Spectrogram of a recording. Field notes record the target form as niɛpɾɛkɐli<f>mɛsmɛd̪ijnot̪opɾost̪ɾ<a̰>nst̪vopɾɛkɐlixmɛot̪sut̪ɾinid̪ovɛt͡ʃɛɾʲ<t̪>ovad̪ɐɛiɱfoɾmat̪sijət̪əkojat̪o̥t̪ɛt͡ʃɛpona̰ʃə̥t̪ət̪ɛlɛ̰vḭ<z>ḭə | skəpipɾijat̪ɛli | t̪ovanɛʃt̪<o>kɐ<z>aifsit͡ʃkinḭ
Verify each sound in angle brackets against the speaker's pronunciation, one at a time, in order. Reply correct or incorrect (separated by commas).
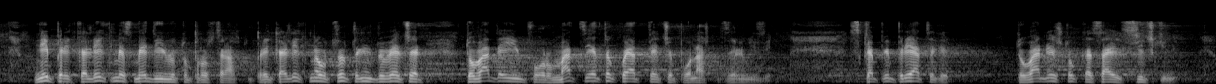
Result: incorrect, correct, correct, correct, correct, incorrect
